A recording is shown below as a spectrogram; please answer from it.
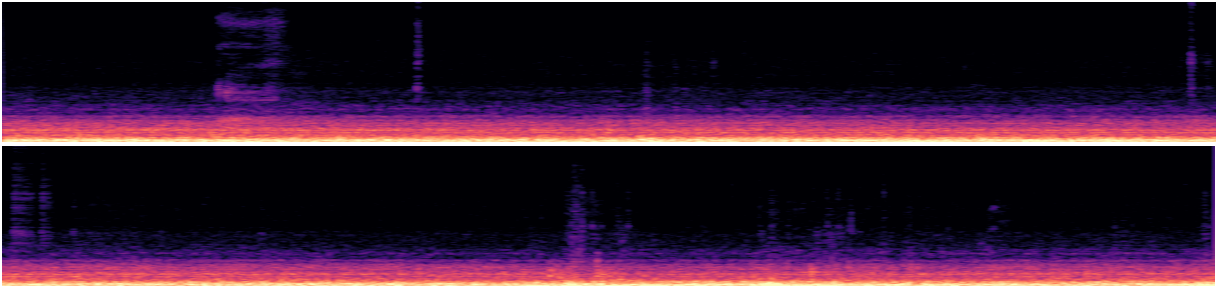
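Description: Steady low rumble of a moving car's engine and tyres on the road, heard from inside the cabin.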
